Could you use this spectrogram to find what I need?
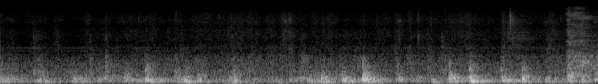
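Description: Footsteps shuffle as several people walk.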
